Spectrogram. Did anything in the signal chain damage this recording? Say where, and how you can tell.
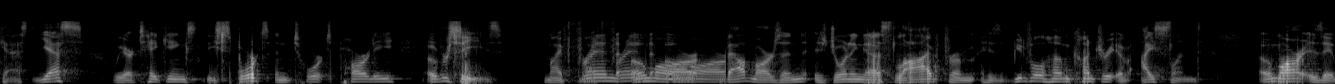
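Yes. Bit errors on an ADPCM link appear as pops and rough bursts at 2.10–2.59 s (after "we are taking"), 4.54–4.91 s, 8.64–9.38 s (before "from his beautiful"), 10.61–10.94 s (after "from his beautiful") and 12.69–13.05 s. Flipped bits, around one in a hundred, knock the G.722 decoder's step size and predictor off track, so each error rings on briefly with jumps in level.

A doubled audio track runs from 5.78 to 7.26 s. A second full-band copy trails the original by about 300 ms at about 5 dB lower, with no decay or room colour, and it switches in and out abruptly. The likely cause is a slower second capture path or an edit that left two copies mixed.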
